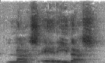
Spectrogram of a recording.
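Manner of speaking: slow, weighty las heridas, leaning on heridas; stress on heridas. Shown as a demonstration. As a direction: drag out heridas so it lands. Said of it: "estoy enfatizando la palabra heridas".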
